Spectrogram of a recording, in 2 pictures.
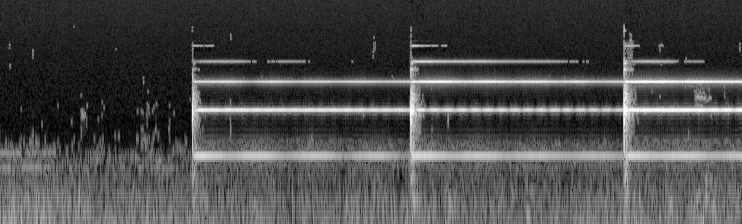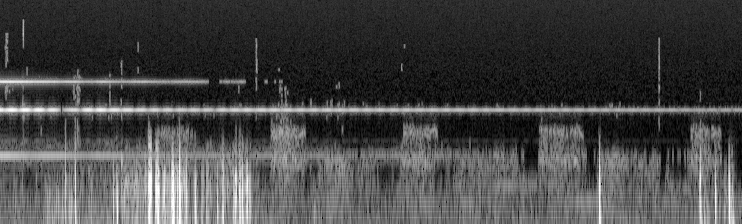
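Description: A meditation bell is struck three times a few seconds apart, each strike adding to a clear, layered metallic ring that hangs in the air and slowly fades over the quiet that follows.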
